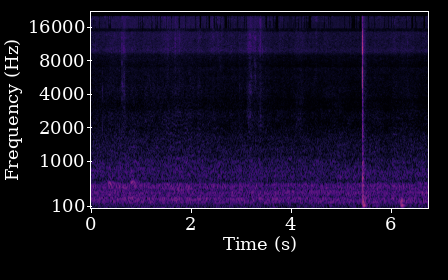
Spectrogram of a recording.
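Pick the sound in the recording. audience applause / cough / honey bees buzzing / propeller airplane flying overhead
honey bees buzzing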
